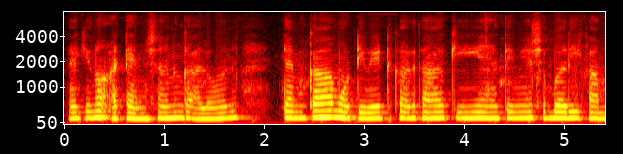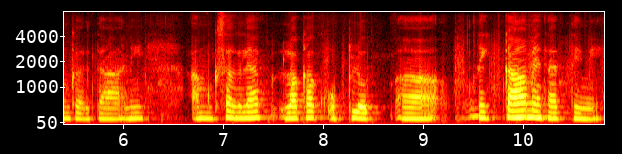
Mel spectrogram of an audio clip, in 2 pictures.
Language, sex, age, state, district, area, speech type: Goan Konkani, male, 18-30, Goa, Salcete, urban, spontaneous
